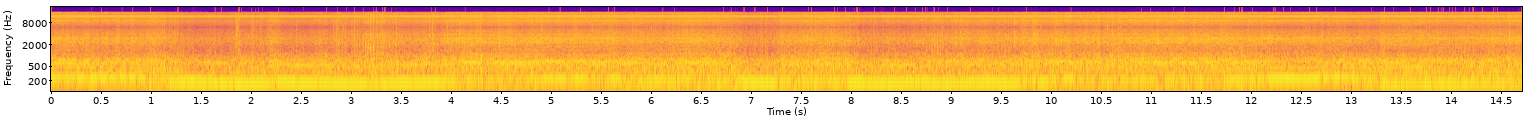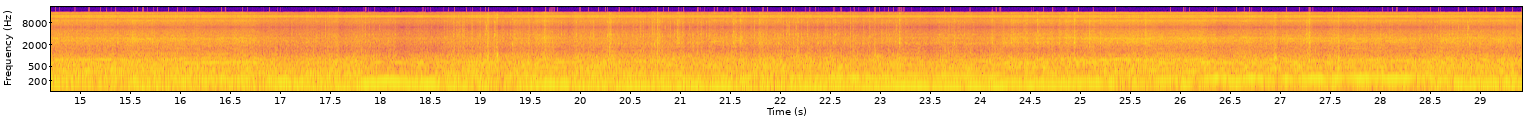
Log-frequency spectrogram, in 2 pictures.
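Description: Autocross race car's engine heard on board, pulling hard under load. Its note climbs and falls over and over, dropping in steps as the driver shifts gears and lifts off for corners on the dirt track.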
